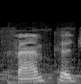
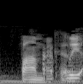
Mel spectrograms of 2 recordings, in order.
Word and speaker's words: Famke: Famke Janssen. – Famke. – I believe that's how you say it. – It's so nice. Famke. I like that. F-A-M-K-E.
